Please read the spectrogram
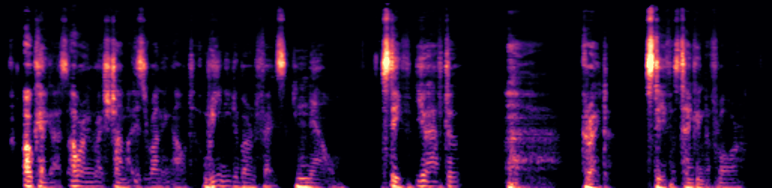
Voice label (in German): Blue Yeti X Sample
